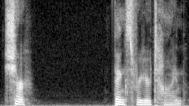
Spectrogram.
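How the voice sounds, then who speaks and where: A woman's voice: deep voice, fairly even intonation, takes it slowly, creaky, dry recording, studio quality, heavily acted. A woman playing a serious, determined young camp counselor in a horror audio drama, earnest and firm. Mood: disbelieving, curt. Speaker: voice actor.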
